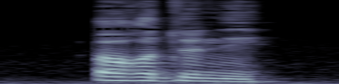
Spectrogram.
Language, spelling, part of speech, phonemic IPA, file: French, ordonné, verb / adjective, /ɔʁ.dɔ.ne/, LL-Q150 (fra)-ordonné.wav
- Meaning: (verb) past participle of ordonner; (adjective) 1. arranged, ordered 2. prescribed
